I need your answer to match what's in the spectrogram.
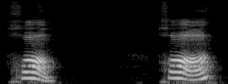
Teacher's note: हलक के ऊपरी हिस्से से अदा होता है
